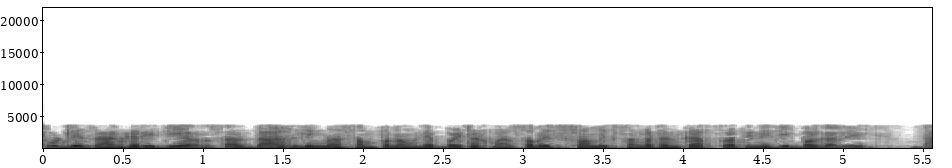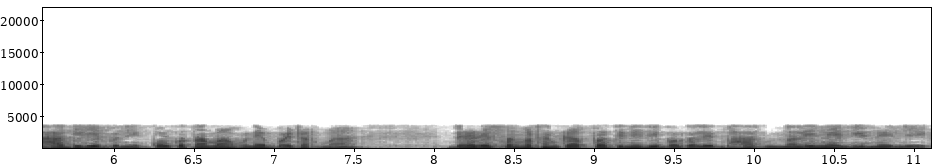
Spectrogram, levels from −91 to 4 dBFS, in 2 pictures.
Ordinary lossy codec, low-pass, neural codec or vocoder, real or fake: none; 3.6 kHz; vocoder, 22.05 kHz, 80 mel bands, WaveNeXt; fake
